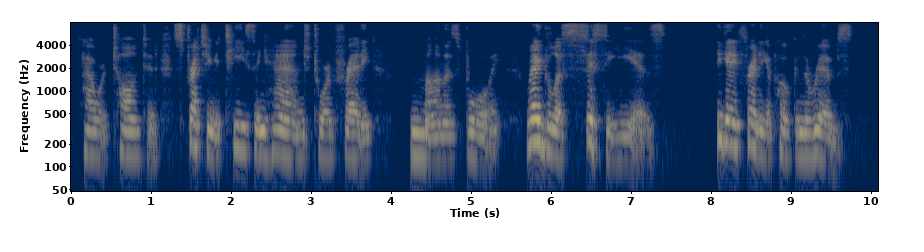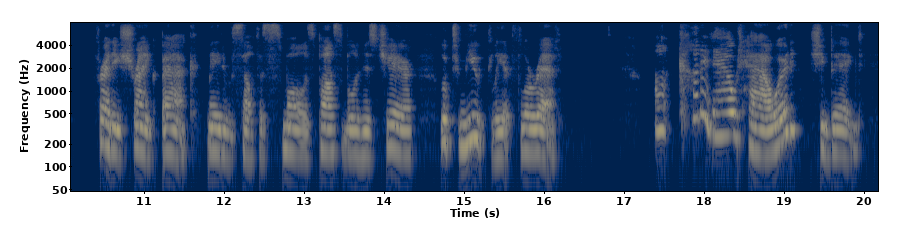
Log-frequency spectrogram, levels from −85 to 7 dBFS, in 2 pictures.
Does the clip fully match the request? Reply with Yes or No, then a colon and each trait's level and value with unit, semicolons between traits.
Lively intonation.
No: average, 4.4 semitones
